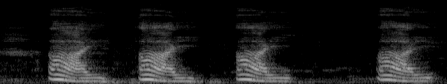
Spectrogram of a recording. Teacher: अ से इ की तरफ आती है।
